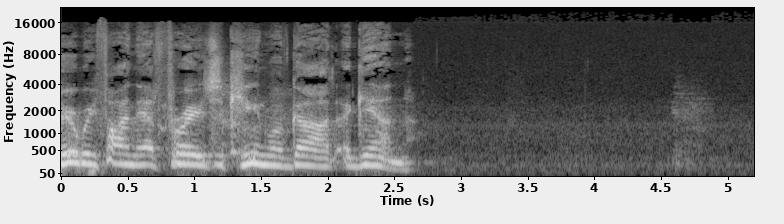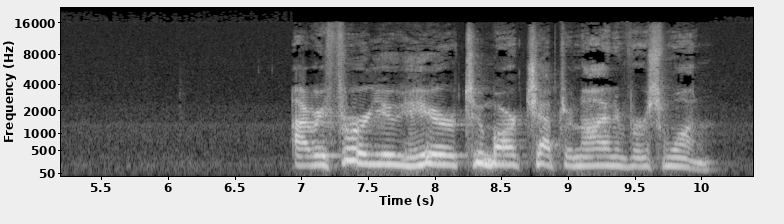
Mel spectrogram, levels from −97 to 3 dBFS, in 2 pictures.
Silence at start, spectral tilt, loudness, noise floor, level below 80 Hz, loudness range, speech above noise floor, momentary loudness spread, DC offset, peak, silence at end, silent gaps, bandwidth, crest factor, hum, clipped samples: 0 s; -4.5 dB/octave; -16 LUFS; -52 dBFS; -52 dBFS; 11 LU; 36 dB; 6 LU; under 0.1%; -2 dBFS; 0.3 s; none; 17 kHz; 18 dB; none; under 0.1%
